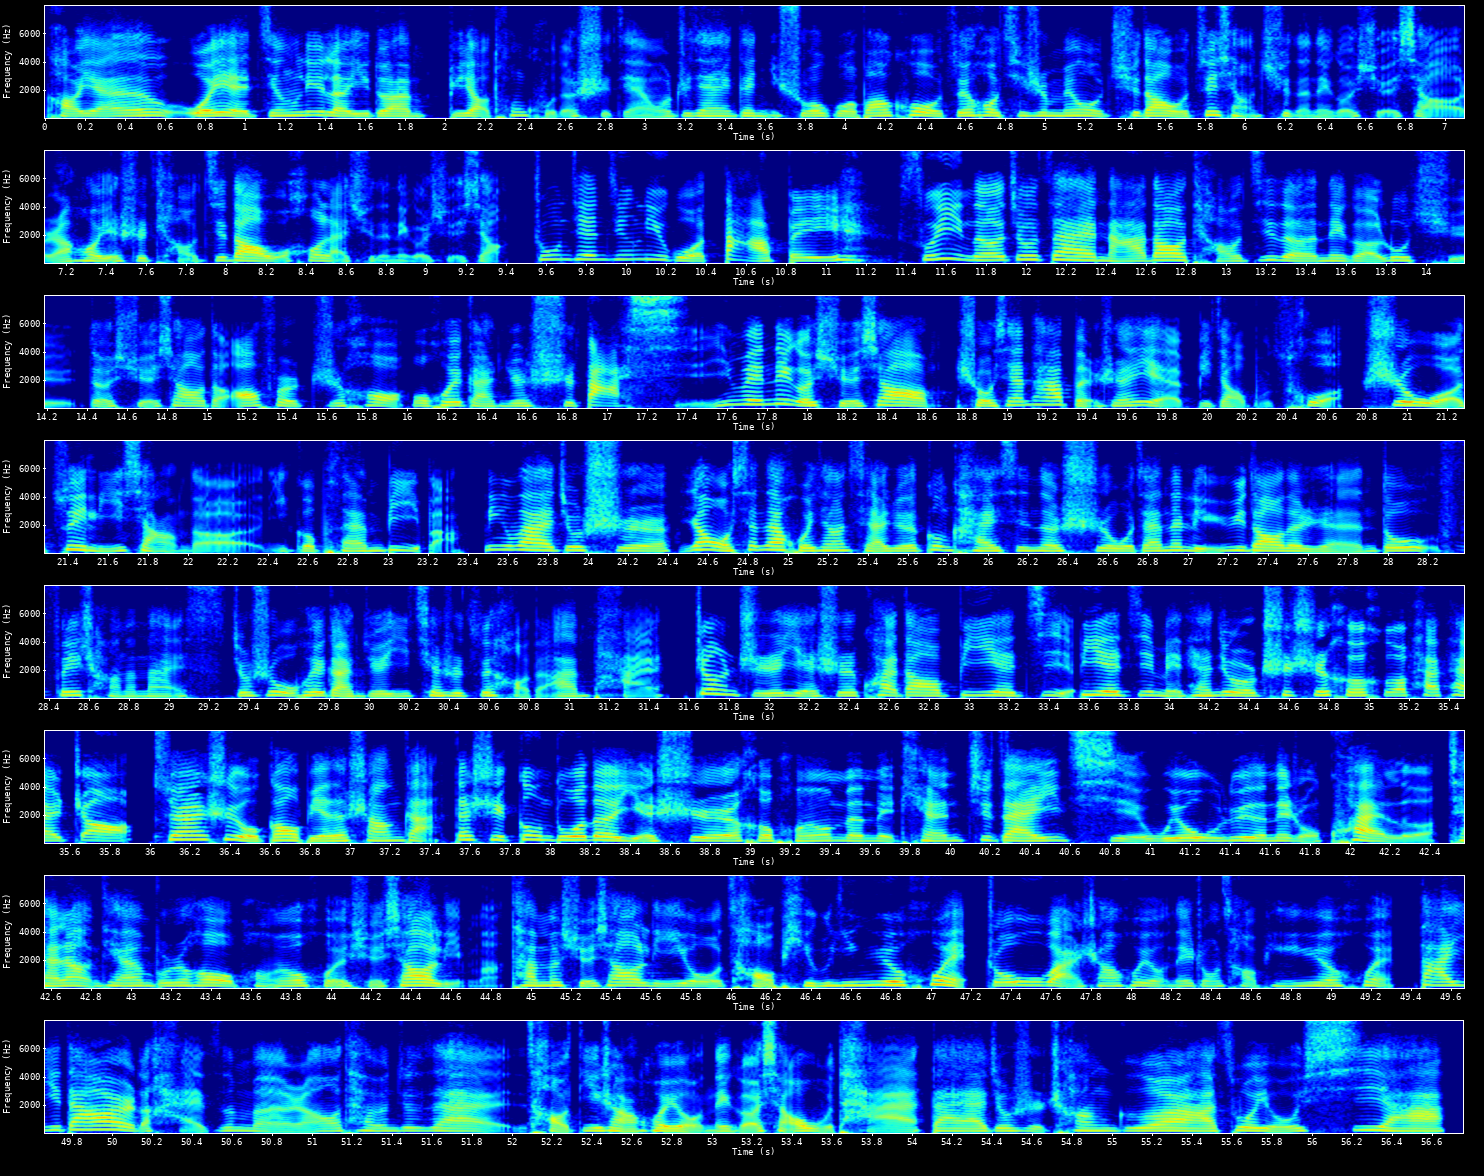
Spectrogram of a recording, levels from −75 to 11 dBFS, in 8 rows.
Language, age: Chinese, 20-39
